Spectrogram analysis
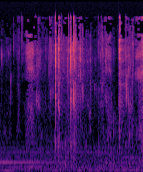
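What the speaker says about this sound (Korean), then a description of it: "어저께 이 시간에 먹고 오늘 처음 먹는 거예요 두부" Soft crunching and biting as a dog recovering from cruciate ligament surgery eats kibble from a hand, irregular small crunches close by, faint and quiet.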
